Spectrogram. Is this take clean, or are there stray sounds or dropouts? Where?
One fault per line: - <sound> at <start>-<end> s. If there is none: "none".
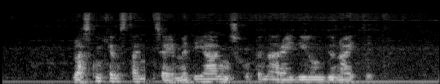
- dropout at 1.4-1.5 s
